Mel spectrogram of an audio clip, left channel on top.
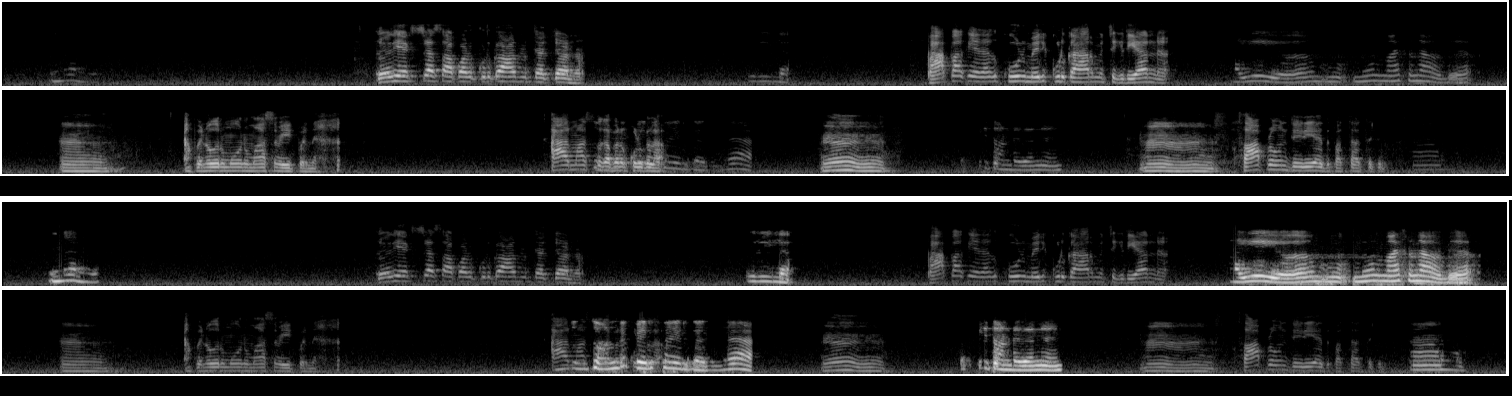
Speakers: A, on the right; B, on the left.
A: என்னது
B: அதாவது எக்ஸ்ட்ரா சாப்பாடு குடுக்க ஆரம்பிச்சாச்சா
A: புரியல
B: பாப்பாவுக்கு ஏதாவது கூழ் மாரி குடுக்க ஆரம்பிச்சிக்கிறியாண்ண
A: அய்யயோ மூணு மாசந்தா ஆகுது
B: உம் அப்ப இன்னும் ஒரு மூணு மாசம் வெயிட் பண்ணு ஆறு
A: அ
B: மாசத்துக்கு
A: தொண்டை
B: அப்புறம் குடுக்கலாம்
A: பெருசா இருக்காதுல்ல
B: ம் ம்
A: பி தாண்டதான
B: உம் உம் சாப்டன்னனு தெரியாது பத்தாதுக்கு
A: ஆமா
